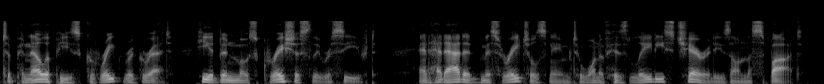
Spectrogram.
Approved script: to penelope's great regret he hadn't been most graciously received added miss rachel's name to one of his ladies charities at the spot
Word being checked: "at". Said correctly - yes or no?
no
